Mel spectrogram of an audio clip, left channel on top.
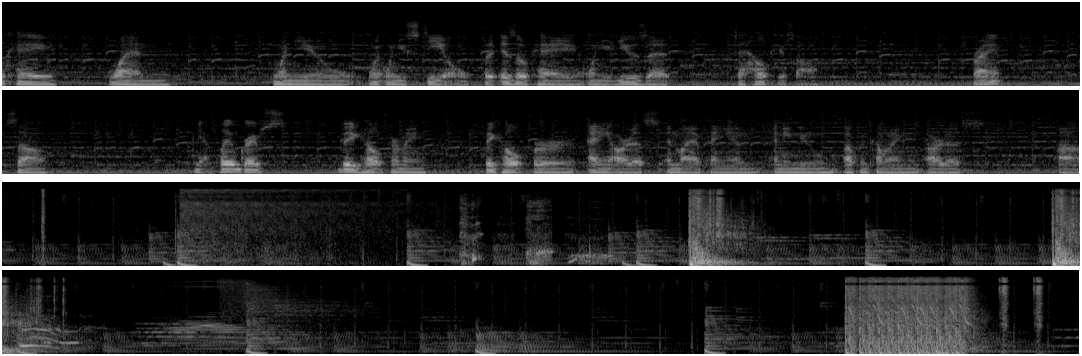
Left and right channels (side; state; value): both; different; correlation 0.00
